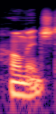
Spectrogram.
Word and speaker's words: homage: A lot of video games will do like Easter eggs and stuff to like pay a homage to that code. – Homage, the H is silent.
